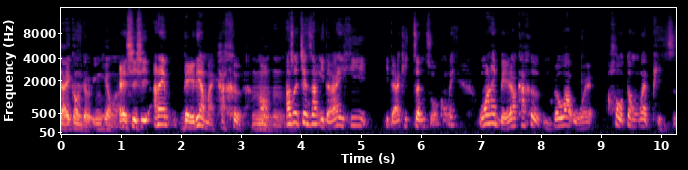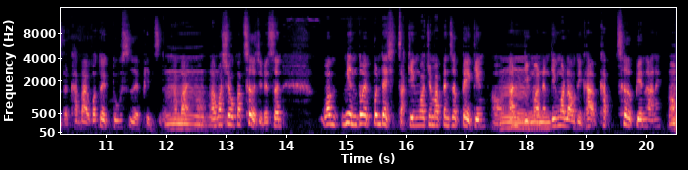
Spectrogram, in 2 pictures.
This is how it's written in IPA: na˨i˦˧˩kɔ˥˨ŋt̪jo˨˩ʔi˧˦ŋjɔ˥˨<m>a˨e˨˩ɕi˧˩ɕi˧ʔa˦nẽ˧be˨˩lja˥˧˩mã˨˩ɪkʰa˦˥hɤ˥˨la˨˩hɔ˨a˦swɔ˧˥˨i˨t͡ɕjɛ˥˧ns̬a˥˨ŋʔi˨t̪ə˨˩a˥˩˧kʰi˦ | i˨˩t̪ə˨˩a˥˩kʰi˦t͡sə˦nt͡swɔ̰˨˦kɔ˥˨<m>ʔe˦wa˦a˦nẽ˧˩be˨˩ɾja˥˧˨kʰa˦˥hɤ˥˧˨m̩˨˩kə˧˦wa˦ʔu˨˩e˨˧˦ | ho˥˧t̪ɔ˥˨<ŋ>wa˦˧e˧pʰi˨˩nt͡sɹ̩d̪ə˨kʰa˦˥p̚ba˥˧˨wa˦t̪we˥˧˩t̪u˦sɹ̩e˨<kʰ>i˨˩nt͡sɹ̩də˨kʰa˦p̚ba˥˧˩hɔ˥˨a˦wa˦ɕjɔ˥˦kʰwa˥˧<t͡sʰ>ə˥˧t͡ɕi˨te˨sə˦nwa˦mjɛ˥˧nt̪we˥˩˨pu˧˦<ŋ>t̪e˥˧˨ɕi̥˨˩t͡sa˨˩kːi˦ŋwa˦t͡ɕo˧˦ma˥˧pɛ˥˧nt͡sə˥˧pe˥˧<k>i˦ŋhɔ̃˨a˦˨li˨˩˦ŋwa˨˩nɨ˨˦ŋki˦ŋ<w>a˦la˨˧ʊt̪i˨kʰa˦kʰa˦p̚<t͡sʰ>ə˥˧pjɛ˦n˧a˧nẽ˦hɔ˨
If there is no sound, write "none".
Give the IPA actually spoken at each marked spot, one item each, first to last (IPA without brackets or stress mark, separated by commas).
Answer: ŋ, ŋ, ŋ, pʰ, t͡sʰ, n, k, w, t͡sʰ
